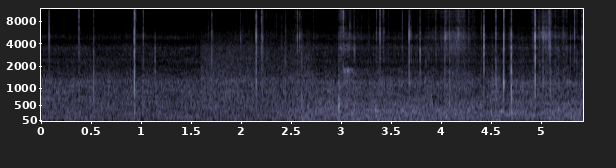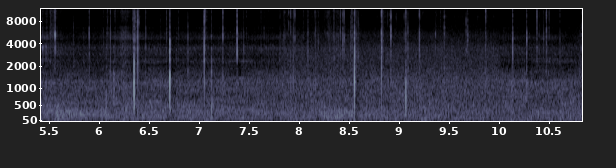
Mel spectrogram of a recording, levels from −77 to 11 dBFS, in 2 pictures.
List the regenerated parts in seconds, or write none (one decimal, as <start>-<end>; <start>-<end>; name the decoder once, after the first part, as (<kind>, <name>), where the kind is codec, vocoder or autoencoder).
0.0-1.6 (codec, SNAC); 2.7-7.8; 10.0-10.8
